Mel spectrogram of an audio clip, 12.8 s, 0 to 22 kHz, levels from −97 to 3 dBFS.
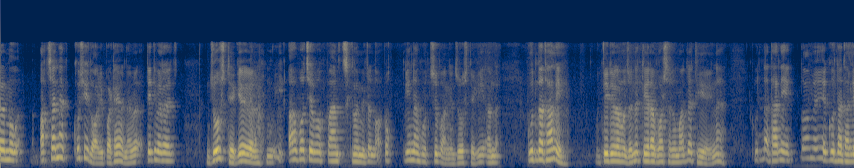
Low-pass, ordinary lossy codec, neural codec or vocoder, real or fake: none; none; none; real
